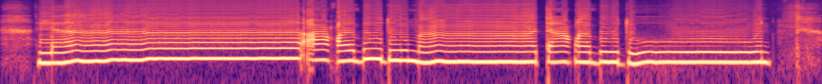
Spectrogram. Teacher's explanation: First word ला इसका जो मदद है इसको भी हमने दो से चार अलिफ के बराबर खींच कर पढ़ना है।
